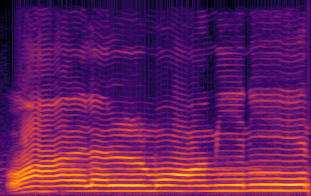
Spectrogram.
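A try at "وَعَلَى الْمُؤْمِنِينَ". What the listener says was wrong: Wa'alal mu'min. Jangan mu' ya. Itu kayak ngain ya kan. Jangan wa'alal mu'. Jangan apa begitu. Tapi jangan wa'alal mu'. Ya begitu jangan. Kelihatan fasih tapi salah.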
